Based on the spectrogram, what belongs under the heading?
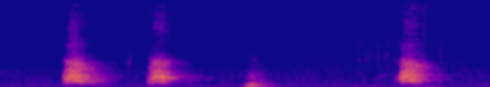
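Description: A dog barks four times in short, sharp bursts with uneven pauses between them; the third bark is lower and softer. No one speaks, and the background is otherwise quiet.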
